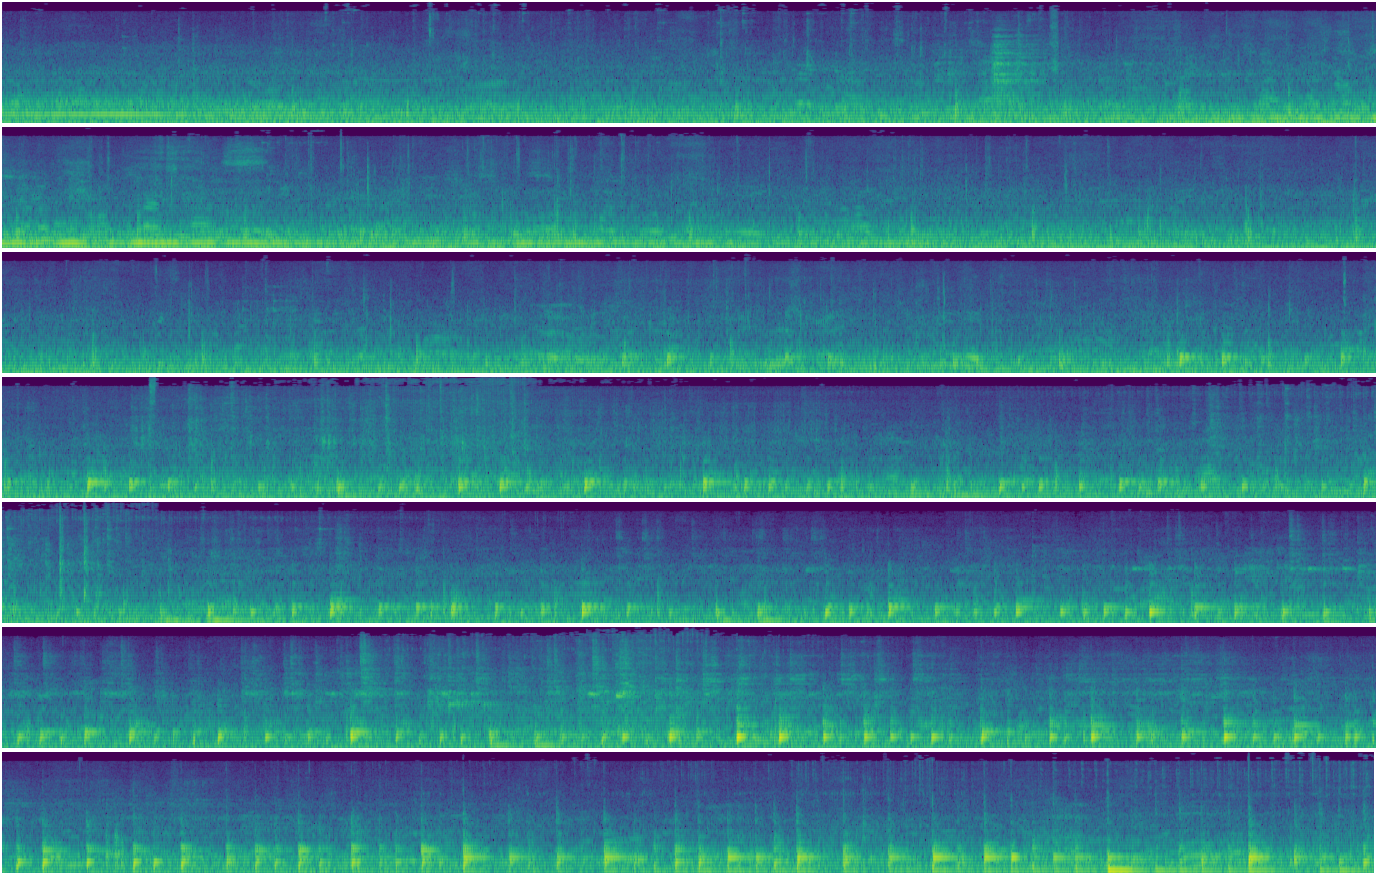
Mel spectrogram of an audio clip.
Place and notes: Maastricht, Pays-Bas - Sint-Servaas bridge
A long quiet walk on the Sint-Servaas bridge. At the beginning, I'm walking along the hundred bikes. After, as three barges are passing on the Maas river, the bridge is elevating. Bikes must drive on a narrow metallic footbridge. Boats passes, two are producing big engine noise, it's the third time I spot the Puccini from Remich, Luxemburg. When the bridge descends back, the barrier produces a specific sound to Maastricht.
